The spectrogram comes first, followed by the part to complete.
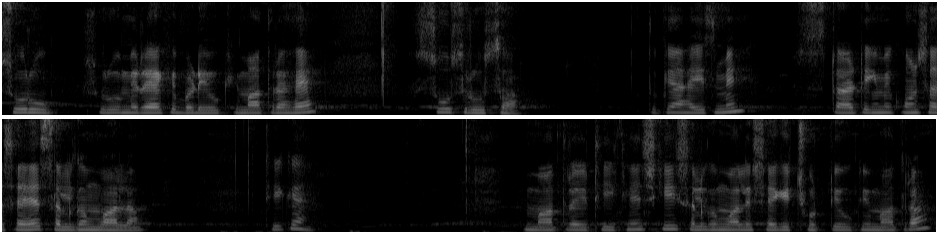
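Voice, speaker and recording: A woman's voice: medium pitch, steady tone, measured pace, pauses often, a little mellow, slight background noise. A woman teaching a grammar lesson on correct spelling, explaining patiently step by step and asking rhetorical questions as she goes. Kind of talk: spelling lesson for exam students.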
